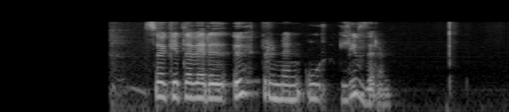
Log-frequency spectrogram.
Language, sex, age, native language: Icelandic, female, 40-49, Icelandic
